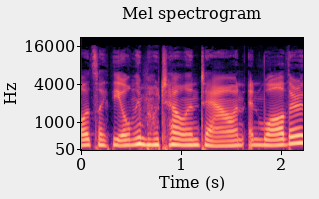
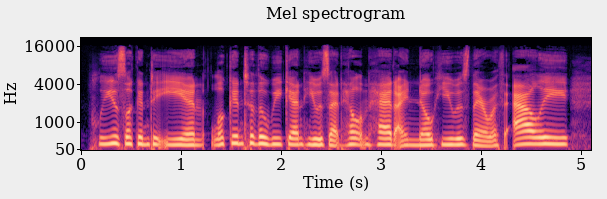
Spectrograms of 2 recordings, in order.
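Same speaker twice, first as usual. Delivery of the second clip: plain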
